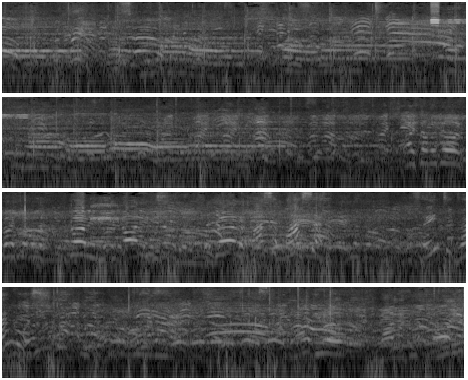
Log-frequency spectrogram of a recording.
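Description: Young players shout to each other across an open outdoor pitch.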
